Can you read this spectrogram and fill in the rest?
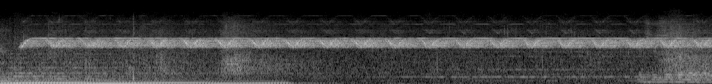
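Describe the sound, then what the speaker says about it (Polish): A car alarm sounds as a loud, continuous high-pitched electronic tone, held steady for several seconds over faint low background rumble. "nie wiedziałem, że mój samochód ma autoalarm"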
